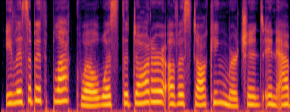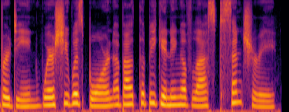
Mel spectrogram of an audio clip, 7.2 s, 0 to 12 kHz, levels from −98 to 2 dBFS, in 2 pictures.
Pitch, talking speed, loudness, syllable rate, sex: 245 Hz, 175 wpm, -16 LUFS, 5.2 syllables/s, female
